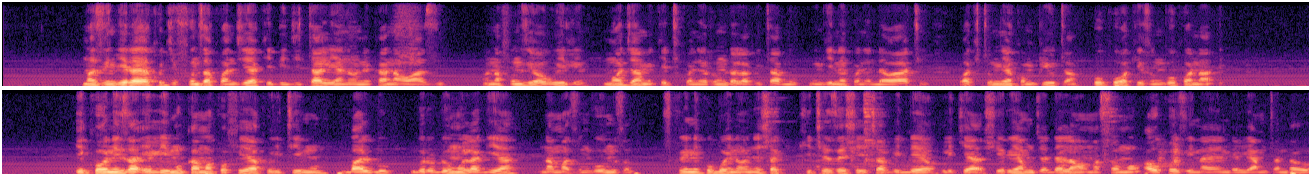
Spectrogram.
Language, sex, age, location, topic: Swahili, male, 18-24, Nairobi, education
